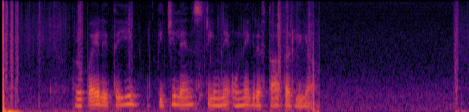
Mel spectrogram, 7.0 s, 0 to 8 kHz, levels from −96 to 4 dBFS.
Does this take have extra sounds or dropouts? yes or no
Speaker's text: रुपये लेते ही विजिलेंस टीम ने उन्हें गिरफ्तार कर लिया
no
